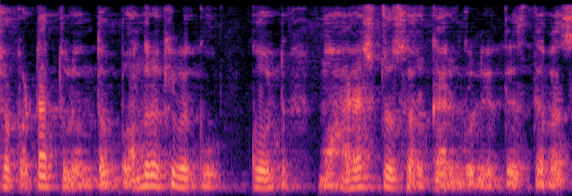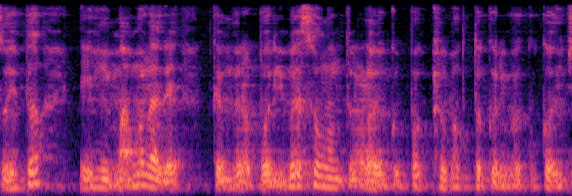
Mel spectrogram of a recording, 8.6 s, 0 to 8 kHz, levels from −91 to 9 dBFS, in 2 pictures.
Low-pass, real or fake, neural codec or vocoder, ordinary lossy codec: 7.2 kHz; fake; vocoder, 22.05 kHz, 80 mel bands, HiFi-GAN; none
